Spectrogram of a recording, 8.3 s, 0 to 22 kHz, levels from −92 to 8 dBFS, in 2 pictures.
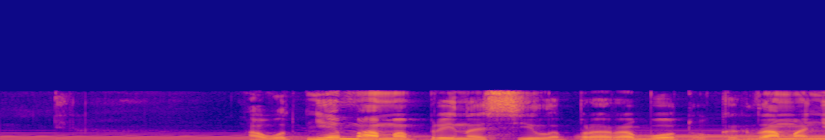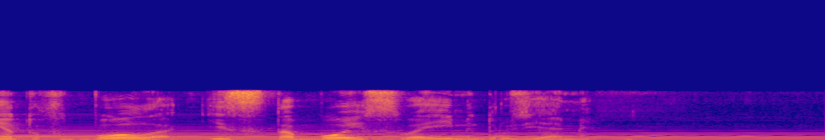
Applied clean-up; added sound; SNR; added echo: none; Wind instrument, woodwind instrument; 13 dB; none.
